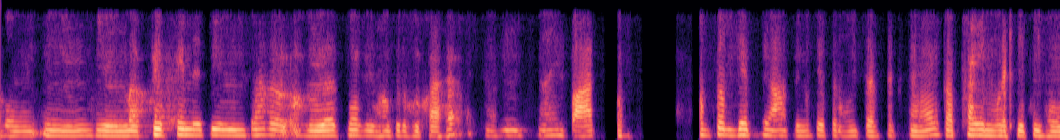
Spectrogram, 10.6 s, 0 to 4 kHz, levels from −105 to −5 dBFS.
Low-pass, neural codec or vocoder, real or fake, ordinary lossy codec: 3.6 kHz; codec, 16 kHz, 1.1 kbps, Voila-Tokenizer; fake; none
